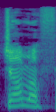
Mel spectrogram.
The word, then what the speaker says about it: jollof: It's just jollof rice. Jollof rice.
